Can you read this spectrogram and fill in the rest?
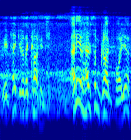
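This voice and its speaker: A high-voiced, kindly coastal rescuer. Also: male voice, lively intonation, quick pace. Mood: urgent, reassuring. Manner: soothing, urging, folksy. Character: kindly, take-charge coastal rescuer soothing a young survivor. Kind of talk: old-time radio drama acting. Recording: dull old radio recording, loud noise.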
